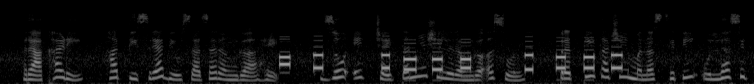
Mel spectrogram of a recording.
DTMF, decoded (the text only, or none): 06 6114 3556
